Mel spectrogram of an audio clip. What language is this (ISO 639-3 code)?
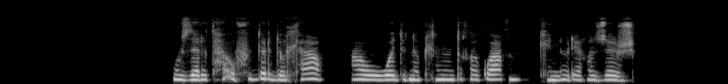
kbd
